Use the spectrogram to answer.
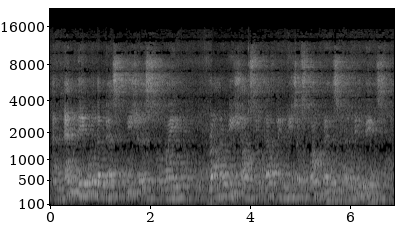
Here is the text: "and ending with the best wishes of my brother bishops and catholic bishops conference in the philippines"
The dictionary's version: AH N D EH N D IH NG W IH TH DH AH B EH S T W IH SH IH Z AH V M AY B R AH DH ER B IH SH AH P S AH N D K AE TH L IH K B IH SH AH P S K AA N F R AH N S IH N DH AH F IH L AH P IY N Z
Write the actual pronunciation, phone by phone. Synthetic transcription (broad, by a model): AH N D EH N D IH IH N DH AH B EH S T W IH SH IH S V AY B R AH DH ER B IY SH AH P S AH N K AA F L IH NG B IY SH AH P S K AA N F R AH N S IH N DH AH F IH L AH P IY N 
